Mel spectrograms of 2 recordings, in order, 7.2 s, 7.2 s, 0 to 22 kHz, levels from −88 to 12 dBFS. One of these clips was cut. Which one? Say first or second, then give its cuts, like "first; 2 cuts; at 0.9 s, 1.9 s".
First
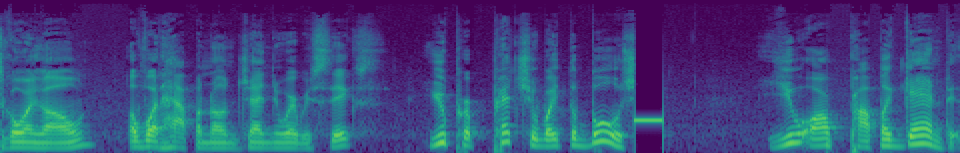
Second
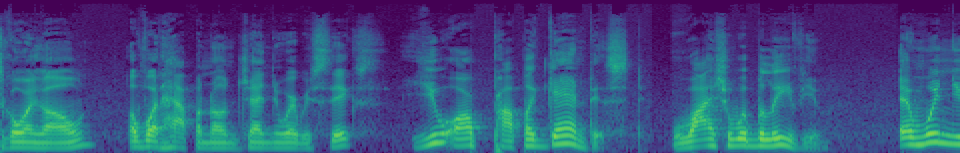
second; 2 cuts; at 2.9 s, 4.9 s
